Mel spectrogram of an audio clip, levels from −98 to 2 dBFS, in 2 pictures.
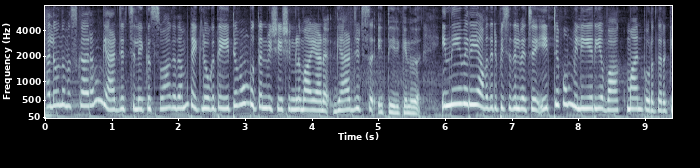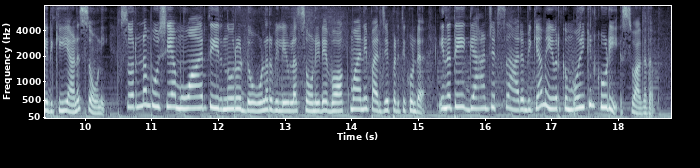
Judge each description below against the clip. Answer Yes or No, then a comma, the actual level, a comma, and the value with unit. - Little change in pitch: No, average, 4.7 semitones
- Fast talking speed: No, average, 110 wpm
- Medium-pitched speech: No, very high, 280 Hz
